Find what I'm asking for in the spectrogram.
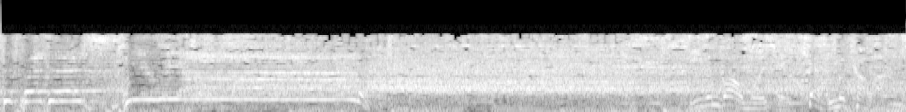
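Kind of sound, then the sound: crowd, crowd cheering and applauding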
